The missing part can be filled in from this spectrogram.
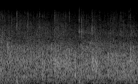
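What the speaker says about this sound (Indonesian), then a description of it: "Beri tepuk tangan buat Tuhan" Church congregation clapping together, a dense, even patter of many hands sounding somewhat distant and moderately quiet, continuing steadily without voices on top.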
